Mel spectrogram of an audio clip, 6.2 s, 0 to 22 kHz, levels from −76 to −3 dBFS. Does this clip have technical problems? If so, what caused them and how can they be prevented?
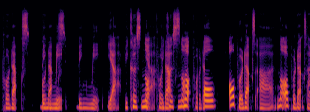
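Yes. There's a doubled audio track from 0.84 to 4.09 s: a second, clean copy of the speech trails roughly 0.7 s behind at about 5 dB down, then cuts off abruptly just before "all all products". It's likely a second capture path or misaligned edit layering the same signal twice. To prevent this, route each source through one path only and check the edit for stray duplicate clips.

There are also gaps between stream segments: a hard-edged 4.6 ms dropout at 1.94 s, and a 27 ms silence from 3.94 to 3.97 s right before "all all products". Their spacing fits 2-second segments whose timestamps don't quite meet. To prevent these, keep segment timestamps continuous when packaging so each one starts exactly where the last ended.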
